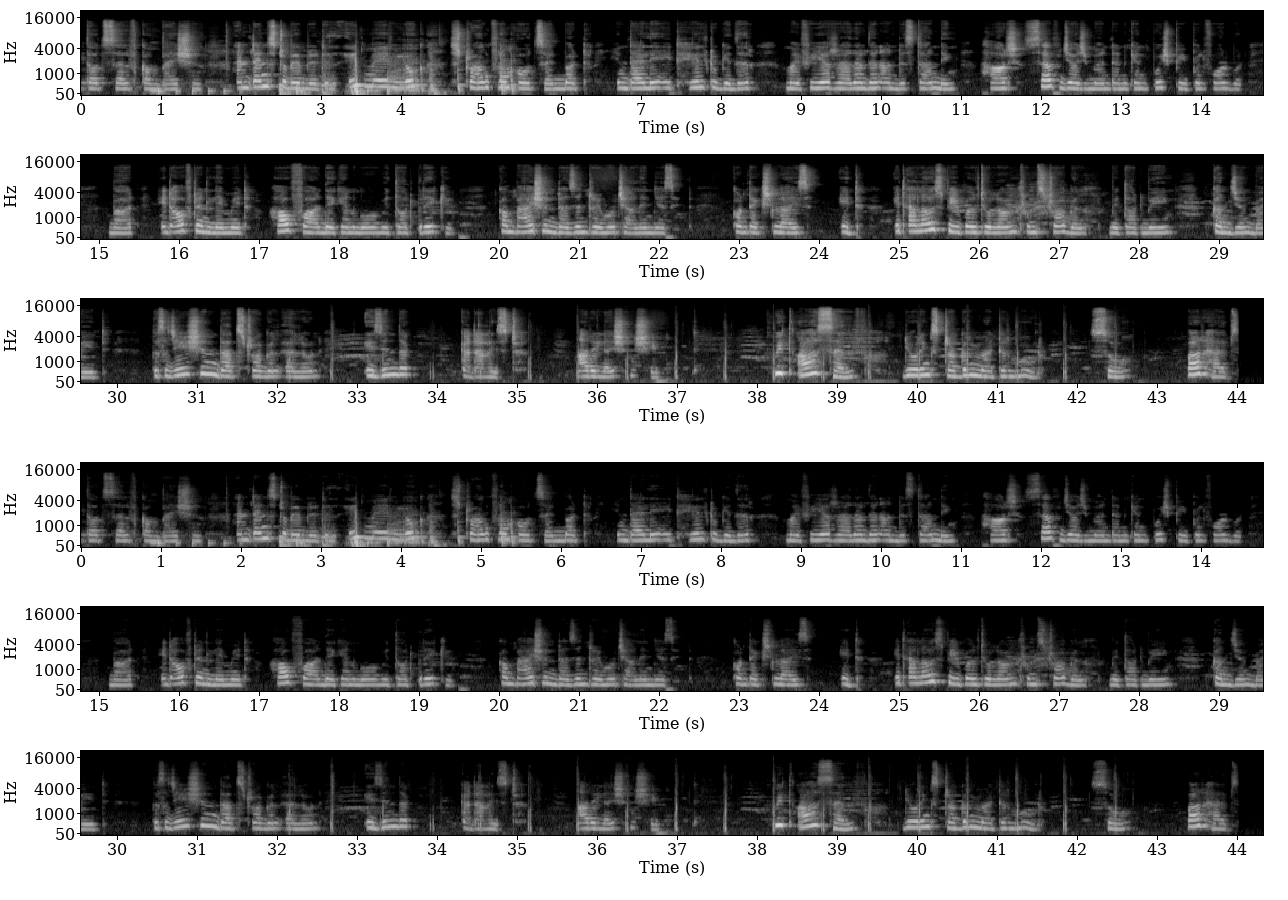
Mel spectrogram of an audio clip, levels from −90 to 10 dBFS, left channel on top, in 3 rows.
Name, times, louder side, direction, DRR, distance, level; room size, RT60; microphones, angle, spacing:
voice 1, 0.0-6.2 6.7-8.4 8.8-10.9 11.3-14.5 15.1-15.4 15.8-16.9 17.2-19.4 20.0-22.2 22.9-23.9 24.3-24.5 25.0-29.8 30.5-32.5 32.9-33.7 34.3-35.1 35.8-36.8 38.2-39.6 39.8-41.6 42.2-42.7 43.4-44.0, left 6 dB, 80° left, 0.5 m, -25 dB
sound 1, 31.9-33.5 33.9-34.1 34.5-38.4 38.6-41.6 41.8-42.8, equal, 5° left, 1.0 m, -43 dB
head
